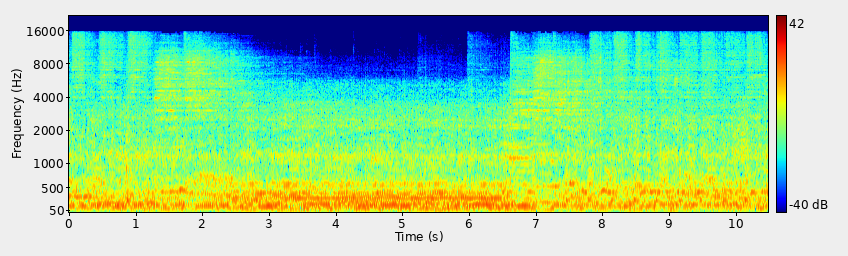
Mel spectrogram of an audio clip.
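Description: Hardcore band playing live: distorted electric guitars, bass and drum kit through amplifiers. About two and a half seconds in the cymbals drop out and the guitars hold sustained chords for about four seconds, then the drums crash back in.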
